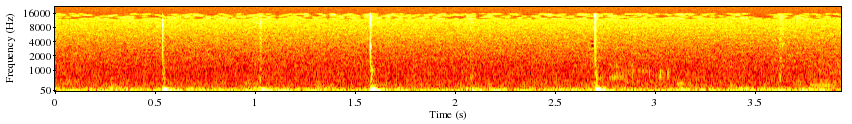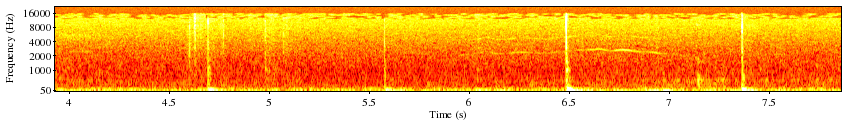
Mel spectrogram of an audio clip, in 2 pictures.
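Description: Fingertips scratch and tap the uncoated paper page of an open mandala line-art coloring book lying flat. Six soft, short taps stand out over a very quiet, low, dull scratching rustle. Each tap dies away almost instantly.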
